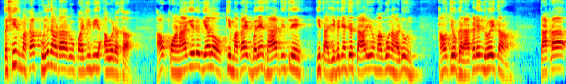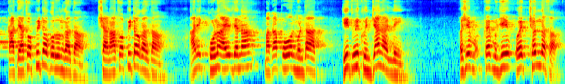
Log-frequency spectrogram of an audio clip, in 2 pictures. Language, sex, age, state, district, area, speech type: Goan Konkani, male, 45-60, Goa, Canacona, rural, spontaneous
